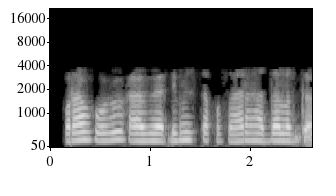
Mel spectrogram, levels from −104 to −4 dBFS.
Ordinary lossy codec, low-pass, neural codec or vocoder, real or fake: MP3, 16 kbps; 3.6 kHz; autoencoder, 48 kHz, 32 numbers a frame, DAC-VAE, trained on Japanese speech; fake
